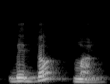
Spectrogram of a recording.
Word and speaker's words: বিদ্যমান: বিদ বিদ আর যেহেতু যেহেতু জ ফলা যুক্ত আছে এজন্য পরবর্তী যে দ টা আসবে এটার সাথে অবশ্যই ওকার যুক্ত হবে বিদ দো বিদ দো মান বিদ্যমান সঠিক উচ্চারণ হলো হচ্ছে বিদ্যমান এবার আমি একটি শব্দ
